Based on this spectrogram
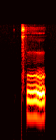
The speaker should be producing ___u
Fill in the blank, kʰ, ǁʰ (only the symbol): kʰ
